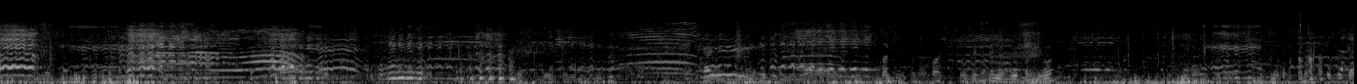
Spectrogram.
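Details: Goats on a farm in Rajasthan, India, being readied for transport to Sikkim; several wavering, nasal bleats rise and fall and overlap through the recording, with people talking in the background.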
